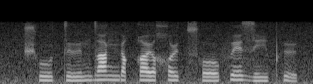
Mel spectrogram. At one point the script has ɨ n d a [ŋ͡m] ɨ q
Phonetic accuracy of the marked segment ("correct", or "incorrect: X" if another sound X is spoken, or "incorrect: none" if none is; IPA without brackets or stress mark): incorrect: ŋ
